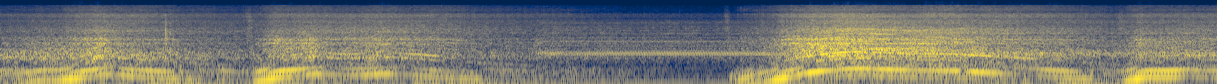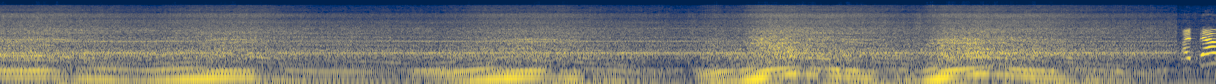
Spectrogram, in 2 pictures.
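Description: Off-road trucks, including a one-ton Tacoma, Chevy and Jeep, rev and rumble along a bush road toward snow, engines rising and falling in repeated surges close by, with a person talking over the steady motor noise.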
